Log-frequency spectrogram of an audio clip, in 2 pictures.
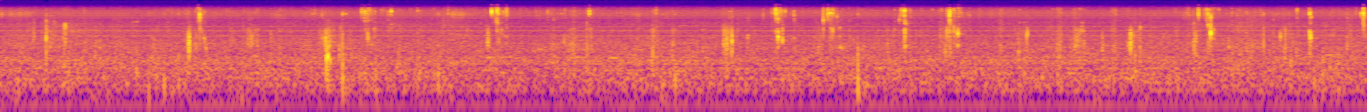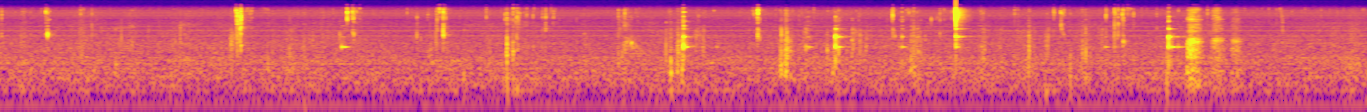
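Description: Close-miked chewing and wet mouth clicks of someone eating chicken kosha and rice by hand. Short sharp clicks are scattered throughout, and louder clicks and crunches bunch together in the last several seconds.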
